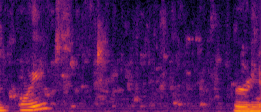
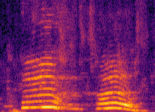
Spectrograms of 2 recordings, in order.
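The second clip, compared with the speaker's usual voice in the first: yawn sigh; 12 semitones higher, 8 dB louder than usual. Real, not acted. Tired streamer yawning on stream.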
